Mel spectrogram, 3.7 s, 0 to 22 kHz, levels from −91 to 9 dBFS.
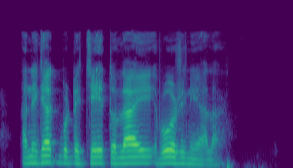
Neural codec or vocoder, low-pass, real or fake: codec, 24 kHz, 0.9 kbps, WavTokenizer, small release; 9.9 kHz; fake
